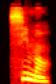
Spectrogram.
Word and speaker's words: ciment: ciment, This word has the S sound, because it's followed by the I letter.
